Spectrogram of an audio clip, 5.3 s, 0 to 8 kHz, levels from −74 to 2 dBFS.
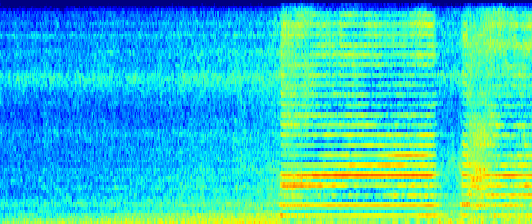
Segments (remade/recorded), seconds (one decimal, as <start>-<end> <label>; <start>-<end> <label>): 0.0-5.3 remade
